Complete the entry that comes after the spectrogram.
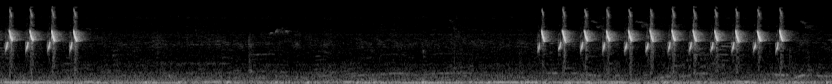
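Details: Olive-backed tailorbird in a training recording used to set other birds singing: four rapid sharp chirps, a pause of several seconds, then a fast, even series of about twelve high rising notes.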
